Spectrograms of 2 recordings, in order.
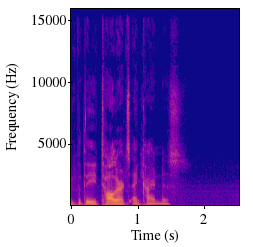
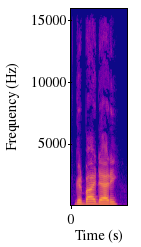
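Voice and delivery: put-on higher, louder child's goodbye call; 6 semitones higher, 8 dB louder than usual. Son calling goodbye to his father, bright call. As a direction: call it across the room like a little boy. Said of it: "You turned and waved and called".

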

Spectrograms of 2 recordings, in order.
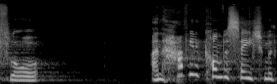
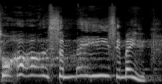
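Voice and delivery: much higher, thrilled exclamation; delighted gush; 11 semitones higher than usual. Retold or imitated. The crowd cheering the public proposal, thrilled and delighted. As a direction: gush like you can't believe it. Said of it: "but we were like".

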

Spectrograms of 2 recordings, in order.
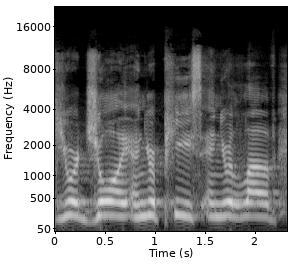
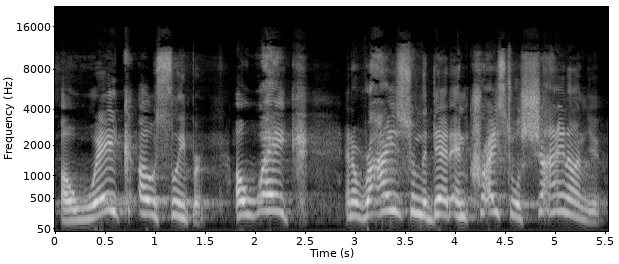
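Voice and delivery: scripture proclamation; 5 semitones higher than usual. Acted. Reading scripture aloud.

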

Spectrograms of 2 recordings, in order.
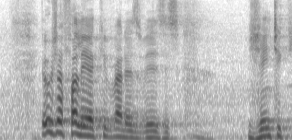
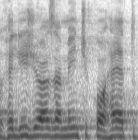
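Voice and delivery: usual speaking voice

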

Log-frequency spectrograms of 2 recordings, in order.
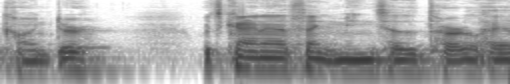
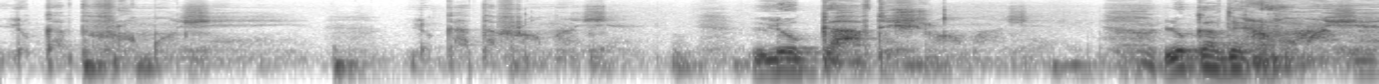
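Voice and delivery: breathy seductive whisper of "Le cave de fromage"; sexy whisper; 5 dB quieter than usual. Shown as a demonstration. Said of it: "very sexy".

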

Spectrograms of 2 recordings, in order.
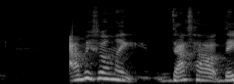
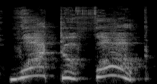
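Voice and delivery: imitating Nate; 9 semitones higher, much slower than usual. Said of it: "When he was like".

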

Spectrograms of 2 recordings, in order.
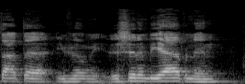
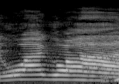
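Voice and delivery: put-on Jamaican accent; 7 semitones higher, 6 dB louder than usual.

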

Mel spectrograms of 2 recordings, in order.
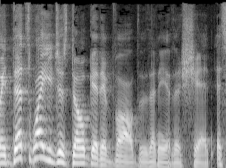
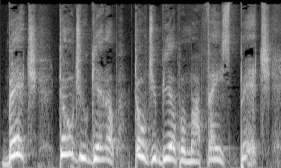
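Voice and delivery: high-pitched imitation of an angry yell; mock yelling; 10 semitones higher than usual. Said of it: "And was yelling at her".

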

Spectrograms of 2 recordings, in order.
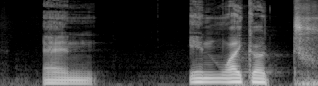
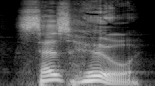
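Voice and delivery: raised-pitch sceptical challenge; mock indignation; 5 semitones higher, 4 dB louder than usual. Viewer talking back to a castaway's forecast, mock indignation. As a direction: push back, incredulous and scornful.

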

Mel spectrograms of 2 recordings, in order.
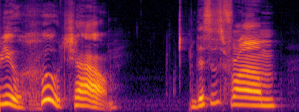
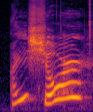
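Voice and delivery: usual speaking voice

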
